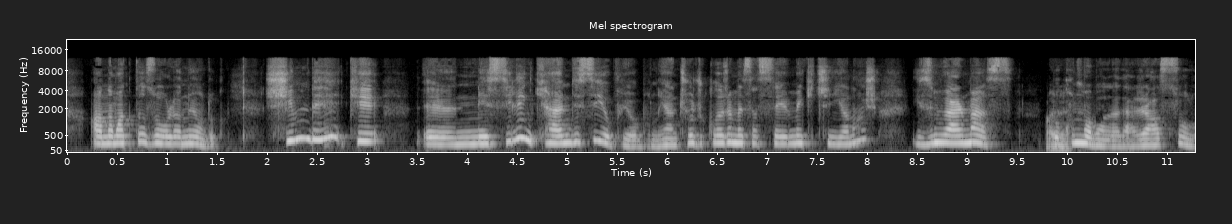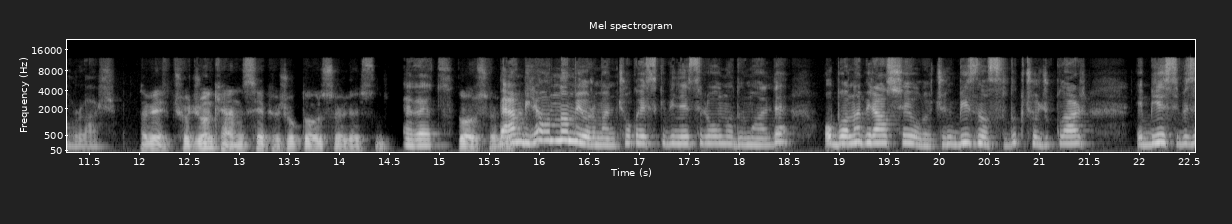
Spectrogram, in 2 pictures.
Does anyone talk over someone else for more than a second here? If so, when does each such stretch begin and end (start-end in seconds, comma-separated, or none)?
none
